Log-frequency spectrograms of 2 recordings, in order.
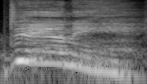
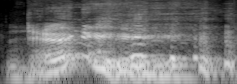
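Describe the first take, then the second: First: It is said in a normal voice. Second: It is said like a horse's voice.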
